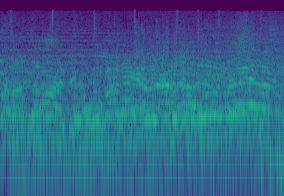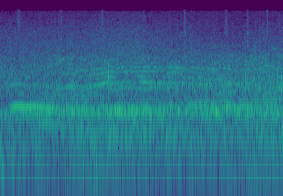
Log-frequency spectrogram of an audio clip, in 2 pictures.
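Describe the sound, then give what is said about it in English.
A large crowd roars and cheers continuously for a new golf champion as he comes into the arena and walks onto the green, a dense wash of many voices and clapping that stays loud throughout and swells slightly partway through. “Let's wait for the cheer when he comes actually into the arena and walks onto the green.”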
